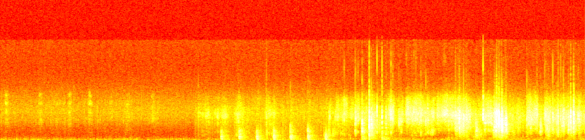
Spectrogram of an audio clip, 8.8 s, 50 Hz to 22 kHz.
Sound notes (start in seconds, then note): 3.2 knocking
